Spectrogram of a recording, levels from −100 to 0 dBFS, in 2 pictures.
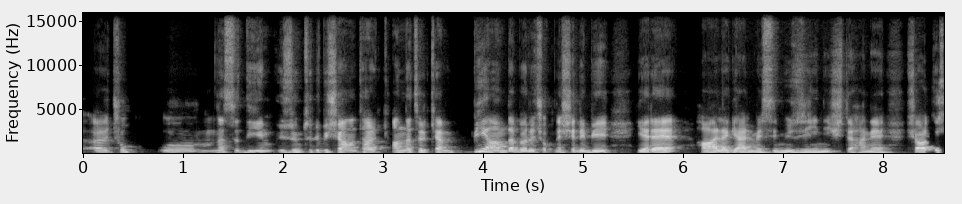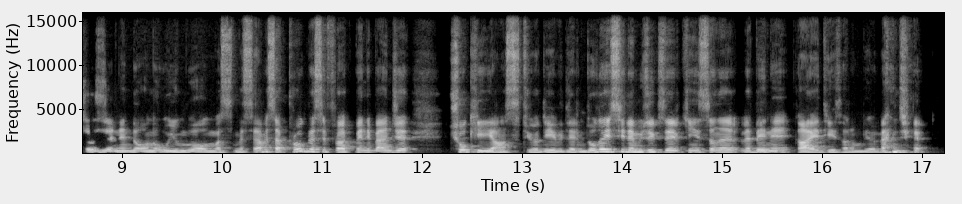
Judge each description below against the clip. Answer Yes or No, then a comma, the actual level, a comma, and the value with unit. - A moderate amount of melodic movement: Yes, average, 4.0 semitones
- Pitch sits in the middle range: Yes, medium, 150 Hz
